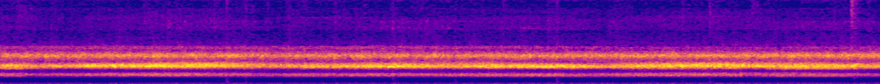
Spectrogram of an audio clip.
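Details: A rainy-night frog chorus of thousands of callers: steady, overlapping high trills without pause, backed by a low wash of falling rain and occasional crisp drip sounds.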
